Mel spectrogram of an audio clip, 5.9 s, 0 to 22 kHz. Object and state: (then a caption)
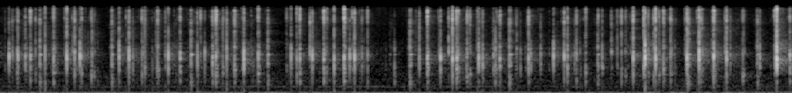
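Mechanical keyboard with plastic keycaps. Fingertips of both hands type continuously on a Cyberboard mechanical keyboard with plastic keycaps and a dark case. The result is a steady, rapid stream of crisp, bright clacks with no ring, centered on a mid-high tone near 1.6 kHz, with a few sharper, louder strikes toward the end.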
